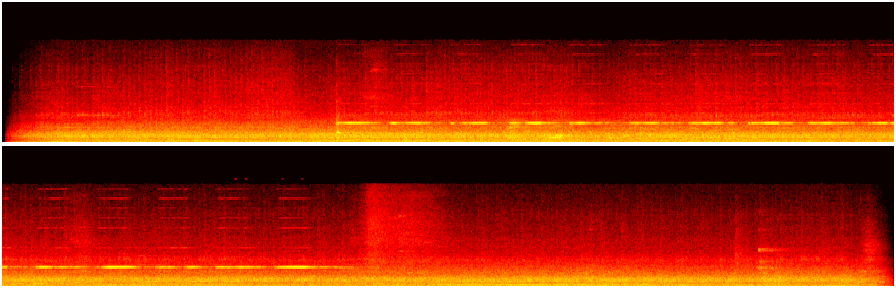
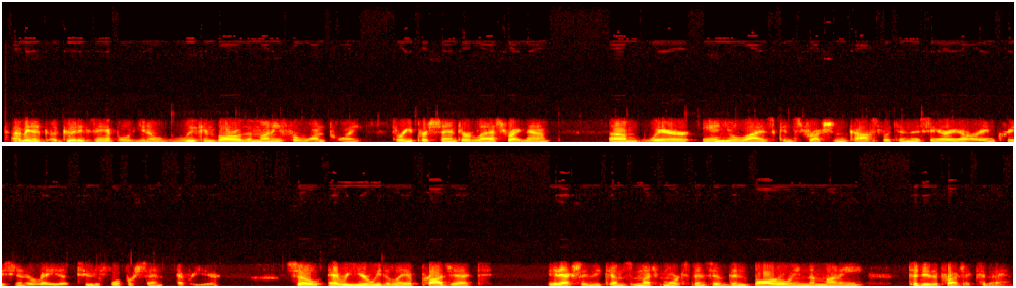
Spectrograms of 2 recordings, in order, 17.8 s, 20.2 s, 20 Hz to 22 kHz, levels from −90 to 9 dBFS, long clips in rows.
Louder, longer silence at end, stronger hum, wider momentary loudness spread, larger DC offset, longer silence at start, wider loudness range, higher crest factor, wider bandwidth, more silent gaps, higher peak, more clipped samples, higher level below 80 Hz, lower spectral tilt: about the same, -20 LUFS vs -21 LUFS; about the same, 0 s vs 0.05 s; neither; second, 6 LU vs 13 LU; neither; about the same, 0.05 s vs 0 s; about the same, 4 LU vs 4 LU; about the same, 18 dB vs 20 dB; about the same, 16 kHz vs 16.5 kHz; neither; about the same, -2 dBFS vs -2 dBFS; neither; first, -32 dBFS vs -72 dBFS; second, -4.5 dB/octave vs -7.5 dB/octave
